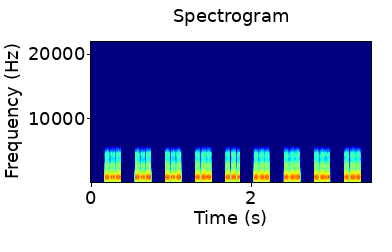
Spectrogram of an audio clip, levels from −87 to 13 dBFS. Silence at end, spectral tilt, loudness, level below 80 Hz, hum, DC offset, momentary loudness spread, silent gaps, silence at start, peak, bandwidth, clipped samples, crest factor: 0.15 s; -10 dB/octave; -12 LUFS; -36 dBFS; none; under 0.1%; 1 LU; none; 0.15 s; -2 dBFS; 5.2 kHz; under 0.1%; 12 dB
